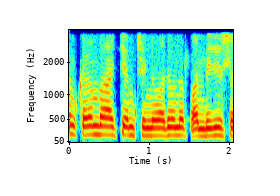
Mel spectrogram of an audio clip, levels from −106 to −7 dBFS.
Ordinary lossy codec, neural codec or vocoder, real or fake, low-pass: none; none; real; 3.6 kHz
